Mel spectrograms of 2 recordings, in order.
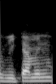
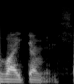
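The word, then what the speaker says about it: vitamins: বলল ভাইটামিনস বা ভিটামিন আমরা যেটারে ভিটামিন বলি এটার প্রোনাউন্সিয়েশন হচ্ছে ভাইটামিনস আচ্ছা এটাই বলল আর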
